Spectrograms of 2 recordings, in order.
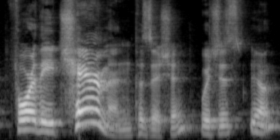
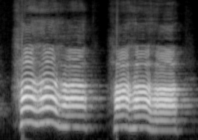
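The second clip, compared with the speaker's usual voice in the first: loud, high fake guffaws; sarcastic, hammed-up ha-ha-ha; mocking laughter; 9 semitones higher, 8 dB louder, slower than usual. Host mocks party members who just laughed, with loud fake laughter.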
